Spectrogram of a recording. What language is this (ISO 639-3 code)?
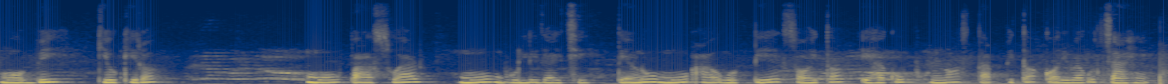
ori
